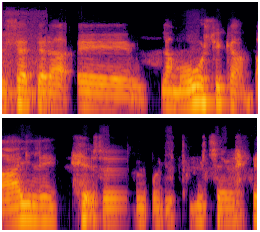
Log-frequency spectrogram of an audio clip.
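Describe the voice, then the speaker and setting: In an ordinary speaking voice, a man at medium pitch talks at a fairly slow pace with fairly even intonation, the sound dry and close with no echo. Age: 60s. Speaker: social worker. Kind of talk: online panel presentation.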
